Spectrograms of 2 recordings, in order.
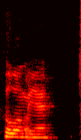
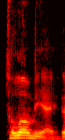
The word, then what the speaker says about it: Tholomyès: Tholomyès. – Tholomyès, there it is.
